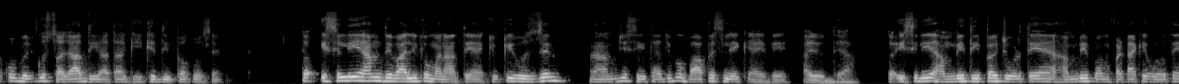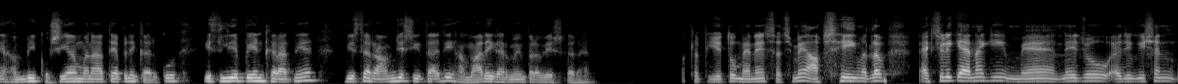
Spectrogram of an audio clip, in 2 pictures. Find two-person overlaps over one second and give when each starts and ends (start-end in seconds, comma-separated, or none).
none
